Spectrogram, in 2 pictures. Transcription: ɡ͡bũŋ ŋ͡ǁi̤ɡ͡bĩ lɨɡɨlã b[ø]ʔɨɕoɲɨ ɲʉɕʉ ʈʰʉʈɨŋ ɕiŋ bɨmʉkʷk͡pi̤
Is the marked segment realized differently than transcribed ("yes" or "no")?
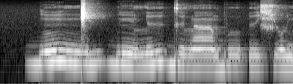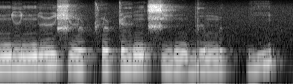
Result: yes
